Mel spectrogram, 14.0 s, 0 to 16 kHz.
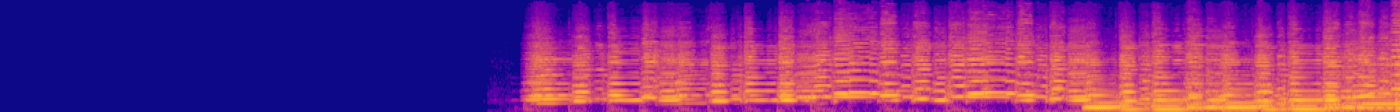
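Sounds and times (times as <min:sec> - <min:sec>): fiddle tune: 0:05.2 - 0:14.0.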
